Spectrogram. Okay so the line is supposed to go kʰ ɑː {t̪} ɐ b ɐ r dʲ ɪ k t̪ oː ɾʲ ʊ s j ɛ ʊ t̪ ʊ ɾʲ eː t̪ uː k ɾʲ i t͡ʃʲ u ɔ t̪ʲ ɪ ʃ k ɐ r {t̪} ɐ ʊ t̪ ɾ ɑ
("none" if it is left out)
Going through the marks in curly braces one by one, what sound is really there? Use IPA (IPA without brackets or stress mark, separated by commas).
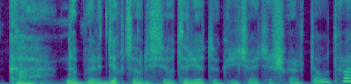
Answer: d̪, t̪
